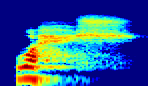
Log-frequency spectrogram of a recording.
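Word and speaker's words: وحش: sha with no vowels as well, so it's wahsh, wahsh, and wahsh is a beast, wahsh. Next one, let's split this into two syllables because we have two vowels.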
